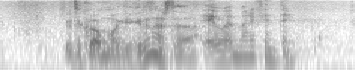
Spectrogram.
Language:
Icelandic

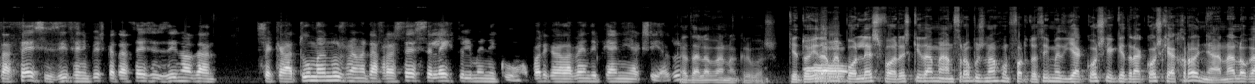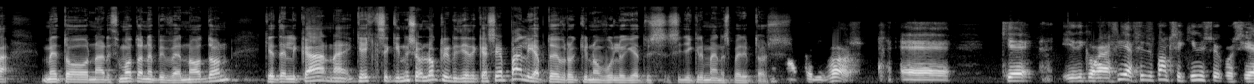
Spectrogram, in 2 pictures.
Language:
Greek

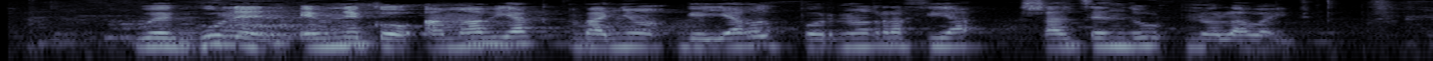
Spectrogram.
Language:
Basque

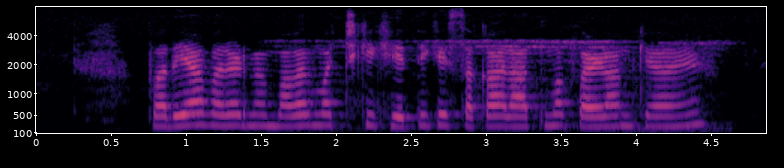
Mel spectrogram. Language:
Hindi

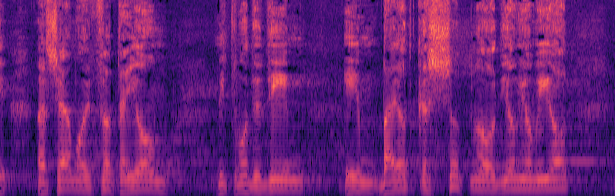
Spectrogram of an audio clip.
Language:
Hebrew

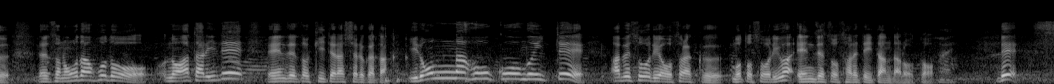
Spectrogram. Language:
Japanese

